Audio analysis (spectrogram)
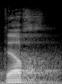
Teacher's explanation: تا کو باریک، خا کو موٹا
